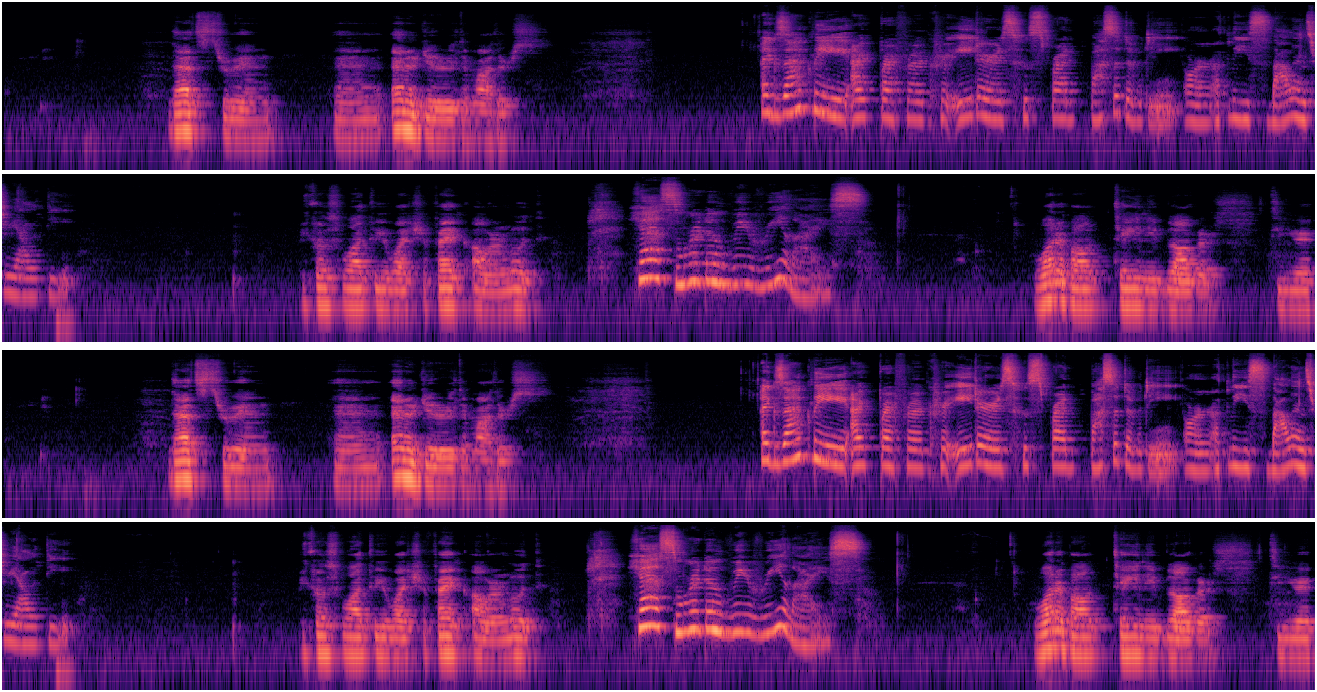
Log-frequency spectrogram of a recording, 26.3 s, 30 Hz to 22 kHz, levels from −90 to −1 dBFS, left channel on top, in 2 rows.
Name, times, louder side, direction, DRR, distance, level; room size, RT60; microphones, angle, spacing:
voice 1, 1.7-2.7 3.3-5.3 16.1-18.4 23.4-26.2, right 1 dB, 50° right, 1.6 m, -30 dB
voice 2, 6.0-6.4 7.6-13.8 19.0-21.8, right 4 dB, 75° right, 0.7 m, -30 dB
10.5 x 4.2 x 4.5 m
head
